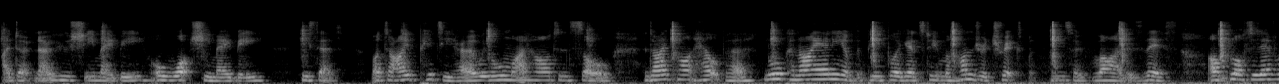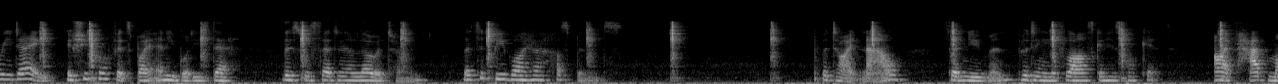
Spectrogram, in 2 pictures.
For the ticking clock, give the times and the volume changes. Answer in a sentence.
You can hear the ticking clock from 0.0 to 25.5 s, getting louder.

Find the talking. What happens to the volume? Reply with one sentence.
The loudness of the talking stays about the same.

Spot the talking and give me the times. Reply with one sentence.
You can hear the talking from 0.0 to 19.1 s and from 20.9 to 25.5 s.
